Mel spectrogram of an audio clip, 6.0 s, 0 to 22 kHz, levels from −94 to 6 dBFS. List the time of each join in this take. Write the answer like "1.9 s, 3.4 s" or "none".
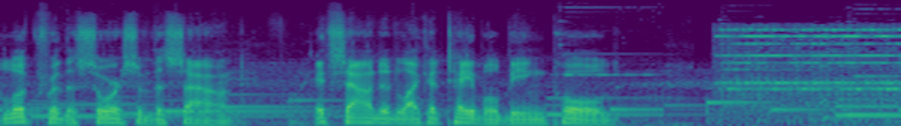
4.2 s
